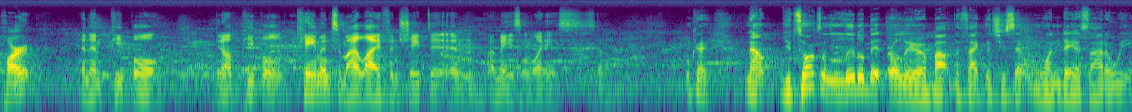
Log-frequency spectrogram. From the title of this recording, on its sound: Live at Cultivate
